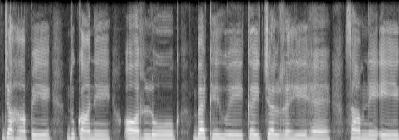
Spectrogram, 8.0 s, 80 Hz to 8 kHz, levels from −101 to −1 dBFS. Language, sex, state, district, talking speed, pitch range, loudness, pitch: Hindi, female, Himachal Pradesh, Shimla, 95 wpm, 205-220 Hz, -18 LUFS, 210 Hz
